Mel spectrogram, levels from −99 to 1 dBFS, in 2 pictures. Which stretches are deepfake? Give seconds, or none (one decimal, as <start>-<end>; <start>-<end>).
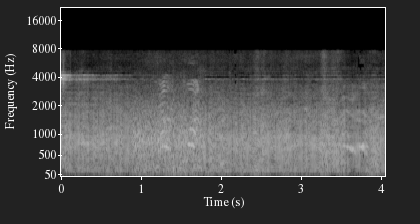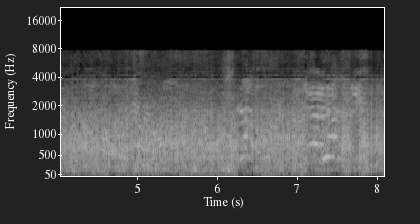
0.0-0.9; 1.8-5.0; 5.4-8.1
